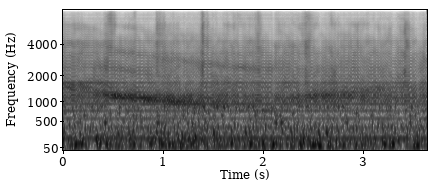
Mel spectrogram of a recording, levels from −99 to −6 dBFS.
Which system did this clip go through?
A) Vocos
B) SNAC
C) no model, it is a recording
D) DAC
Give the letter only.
A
